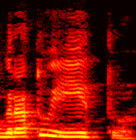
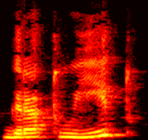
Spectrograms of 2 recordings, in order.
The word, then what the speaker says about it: gratuito: aqui tem um show gratuito não é legal só que olha gratuito está correto gratuito não está correto então você coloca é a sílaba tônica no na sílaba errada deu para entender de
